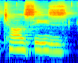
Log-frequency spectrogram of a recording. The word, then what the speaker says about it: Charles's: apostrophe s and then in pronunciation you add an extra ease she's she's charles's wife however you can also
